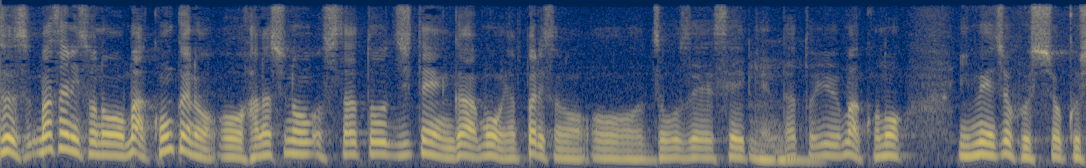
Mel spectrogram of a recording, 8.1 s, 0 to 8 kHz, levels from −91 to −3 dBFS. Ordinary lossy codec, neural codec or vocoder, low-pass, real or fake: none; none; 7.2 kHz; real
